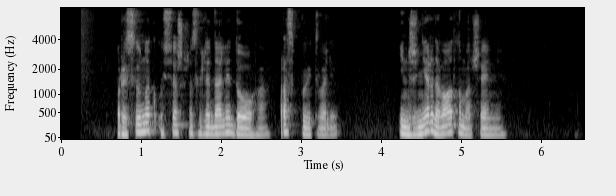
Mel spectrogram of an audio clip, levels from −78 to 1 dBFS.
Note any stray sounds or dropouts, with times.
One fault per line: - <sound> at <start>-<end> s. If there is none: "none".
none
